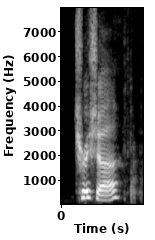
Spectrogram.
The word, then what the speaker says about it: Trisha: by Tracy. Can you help me with this name? – Trisha.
